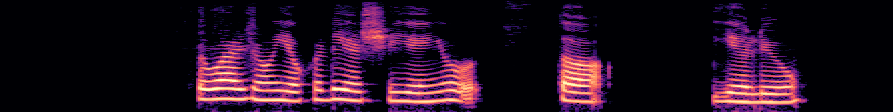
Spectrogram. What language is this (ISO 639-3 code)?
zho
